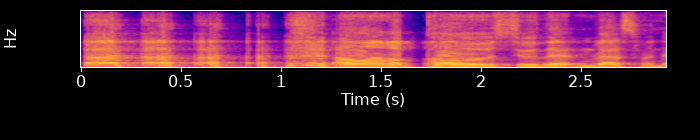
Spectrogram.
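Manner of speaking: a light, high-pitched jokey voice of a reluctant attendee; mock objector. Teacher imitates a workshop attendee who refuses, light mock voice. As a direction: playfully mimic the grumbling holdout.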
